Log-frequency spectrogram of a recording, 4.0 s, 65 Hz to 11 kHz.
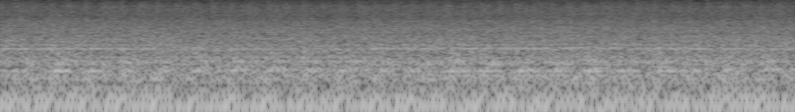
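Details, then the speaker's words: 1986 Corvette L98 TPI 5.7L V8 after EGR port cleaning; check engine light stayed off, smooth even idle rumble, no misses, knocks or surging, idling nice; normal idle. "so maybe that's why the check engine lights off but it's idling nice"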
